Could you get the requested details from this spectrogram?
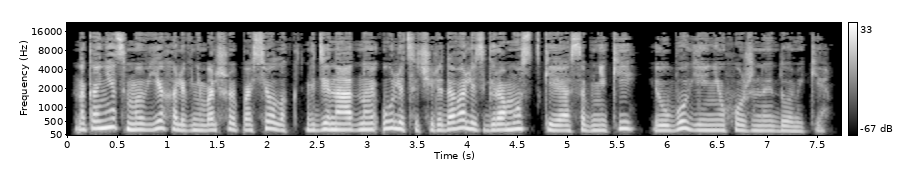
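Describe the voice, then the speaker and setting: A woman reading a first-person audiobook with steady, even storytelling. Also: mid-range voice, fairly quick, hardly any pauses, no room sound, clean studio sound. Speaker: audiobook narrator.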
